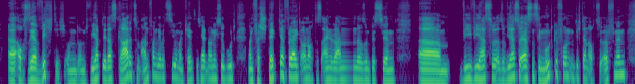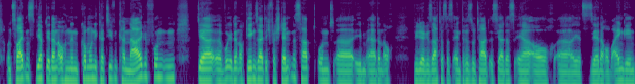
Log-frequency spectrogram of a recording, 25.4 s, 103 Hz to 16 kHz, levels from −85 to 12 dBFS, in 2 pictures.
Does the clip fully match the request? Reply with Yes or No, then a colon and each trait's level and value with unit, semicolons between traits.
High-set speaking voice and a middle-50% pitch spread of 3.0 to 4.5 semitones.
No: low, 130 Hz; average, 3.9 semitones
